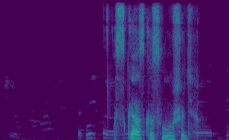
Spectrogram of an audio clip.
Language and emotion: Russian, neutral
